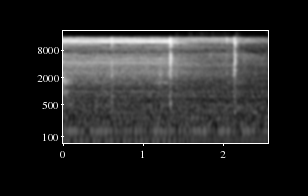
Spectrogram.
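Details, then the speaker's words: 1995 Daihatsu Zebra Espass 1300cc, after a drive, cabin dashboard fan: steady even low hum with faint airy hiss, no rattles or ticks; normal fan noise. "Nah teman-teman kalau misal Anda mendengar suara bising itu dari sini nih"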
